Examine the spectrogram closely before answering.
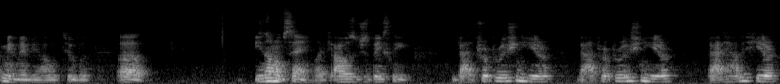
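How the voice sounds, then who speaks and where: A mumbling man at a medium pitch talks at a very fast pace with lively intonation, broken by long, frequent pauses. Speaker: vlogger. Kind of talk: casual vlog monologue. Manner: animated.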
